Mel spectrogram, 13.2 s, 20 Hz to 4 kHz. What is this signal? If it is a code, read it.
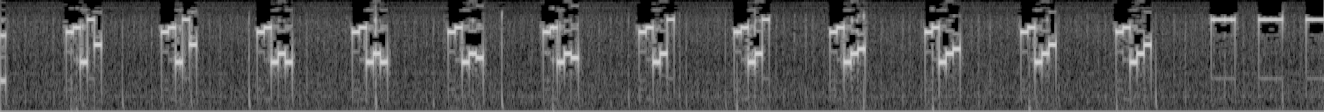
Five-tone selective call (ZVEI), heard as quick runs of five tones, tones of about 70 ms. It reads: 89115 89115 89131 89131 89132 89132 89133 89133 89134 89134 89135 89135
